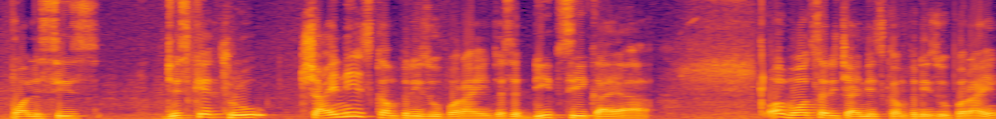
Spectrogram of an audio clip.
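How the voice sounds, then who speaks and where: A man's voice: fairly high pitch, darkish tone, slight background noise. A man giving emphatic commentary on current affairs, switching between Hindi and English. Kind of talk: talk-show commentary.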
